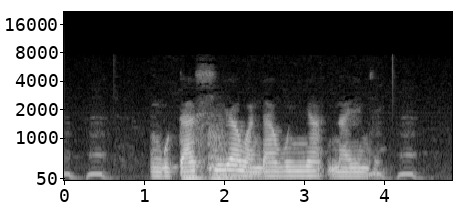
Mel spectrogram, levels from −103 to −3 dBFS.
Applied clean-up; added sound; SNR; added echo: none; Telephone; 18 dB; none.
